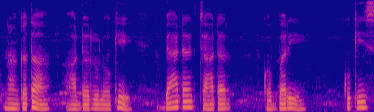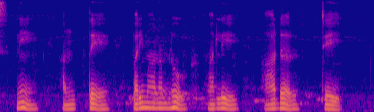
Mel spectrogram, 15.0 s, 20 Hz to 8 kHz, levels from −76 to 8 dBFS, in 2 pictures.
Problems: none marked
